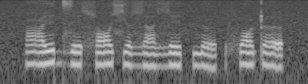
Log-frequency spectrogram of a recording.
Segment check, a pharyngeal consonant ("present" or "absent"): present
